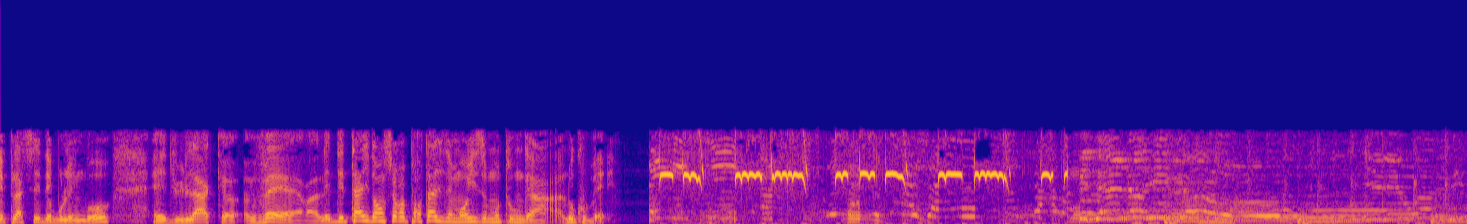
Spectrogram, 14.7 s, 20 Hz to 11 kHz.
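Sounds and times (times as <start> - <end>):
speech: 0.0 - 6.2, 8.5 - 8.9
shrill whistles blown as alarm signal: 6.5 - 10.7
group of voices: 6.5 - 13.0.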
